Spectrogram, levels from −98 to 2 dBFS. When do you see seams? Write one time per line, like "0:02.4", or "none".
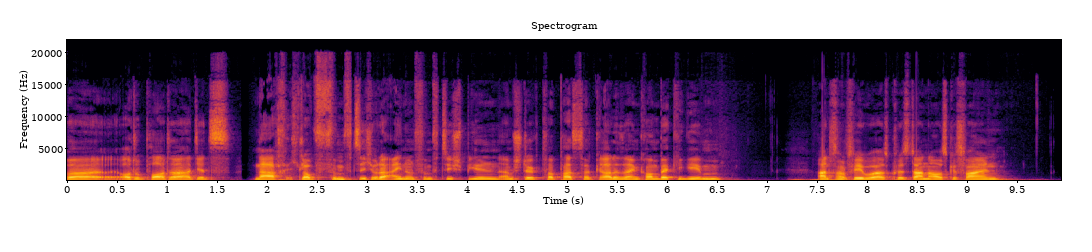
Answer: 0:01.7
0:04.8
